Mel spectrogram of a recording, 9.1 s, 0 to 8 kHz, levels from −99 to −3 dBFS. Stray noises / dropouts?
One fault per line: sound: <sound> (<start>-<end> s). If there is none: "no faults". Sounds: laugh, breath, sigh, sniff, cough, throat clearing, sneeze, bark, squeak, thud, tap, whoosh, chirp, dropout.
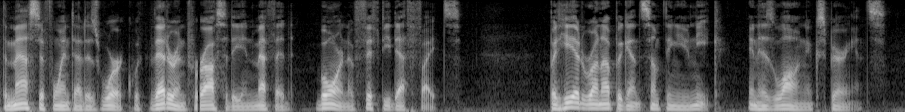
sound: dropout (2.0-2.0 s)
